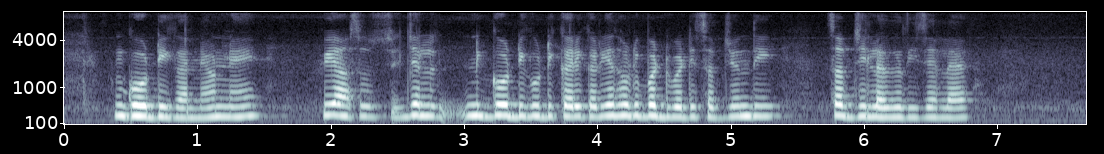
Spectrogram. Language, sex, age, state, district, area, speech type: Dogri, female, 30-45, Jammu and Kashmir, Samba, rural, spontaneous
